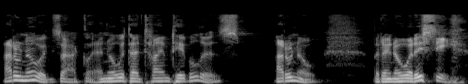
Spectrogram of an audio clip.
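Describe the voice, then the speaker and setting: A man preaching a sermon in a halting, conversational way, pausing often. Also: mid-range voice, animated, fairly bright tone, slightly rough, dry recording.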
